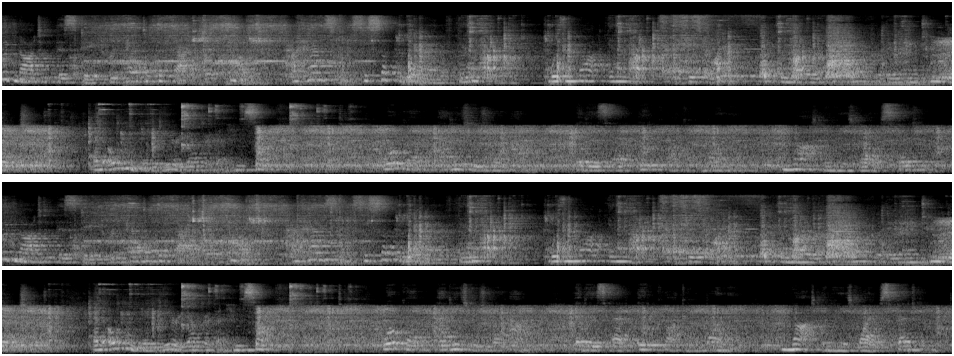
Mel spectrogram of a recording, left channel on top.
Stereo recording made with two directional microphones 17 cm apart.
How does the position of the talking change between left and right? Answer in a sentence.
In this clip you hear the talking go from the left side to the right.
